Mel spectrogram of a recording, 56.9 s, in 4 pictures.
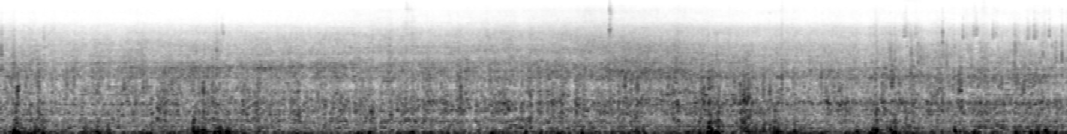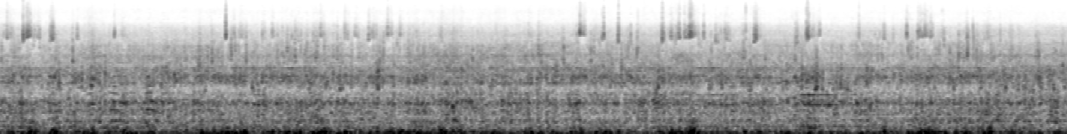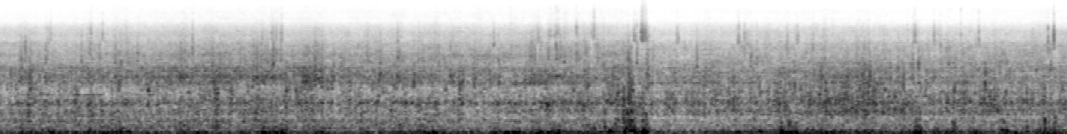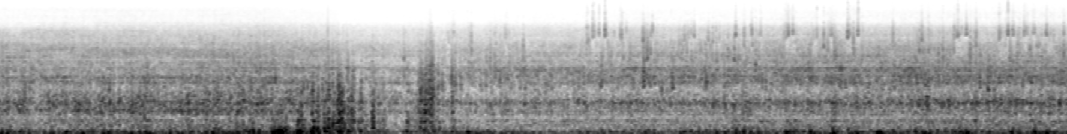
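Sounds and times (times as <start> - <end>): train wheels rumbling and rattling: 0.0 - 56.9
wind rushing over microphone: 0.0 - 56.9
small clicks: 46.0 - 56.9.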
